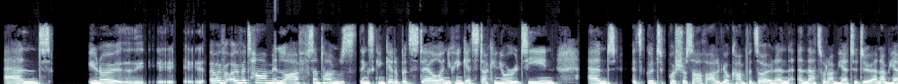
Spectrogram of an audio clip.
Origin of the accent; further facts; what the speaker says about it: Johannesburg, Gauteng, South Africa; in my head, I'm still 32, but actually I'm 33. And I'm a lawyer from Johannesburg.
